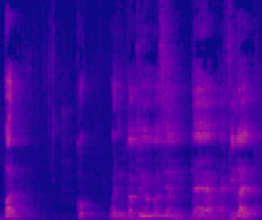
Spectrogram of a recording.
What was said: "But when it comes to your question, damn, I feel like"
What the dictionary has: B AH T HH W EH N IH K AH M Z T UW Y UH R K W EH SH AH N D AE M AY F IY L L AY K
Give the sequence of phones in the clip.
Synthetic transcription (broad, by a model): B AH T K W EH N K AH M T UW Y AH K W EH S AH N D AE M AY F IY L L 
